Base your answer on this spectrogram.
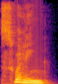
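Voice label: "swelling", British English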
